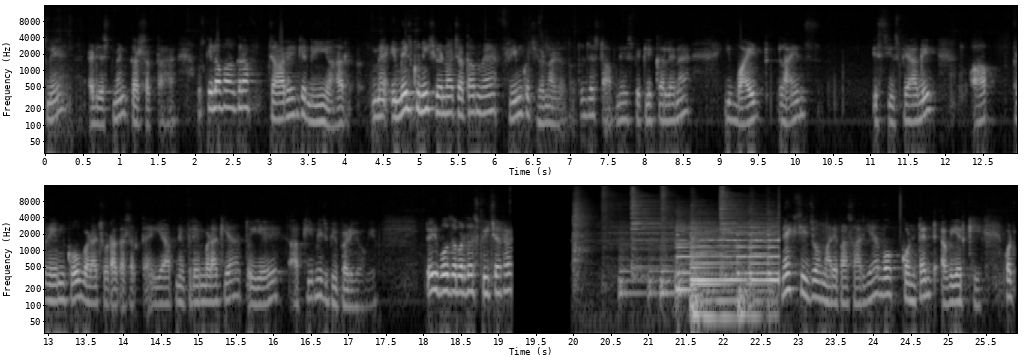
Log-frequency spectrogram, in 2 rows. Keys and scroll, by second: 19.2 ctrl+alt+z.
